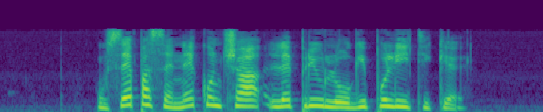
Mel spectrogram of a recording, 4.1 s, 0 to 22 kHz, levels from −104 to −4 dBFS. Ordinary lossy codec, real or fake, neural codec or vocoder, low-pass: MP3, 48 kbps; real; none; 7.2 kHz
